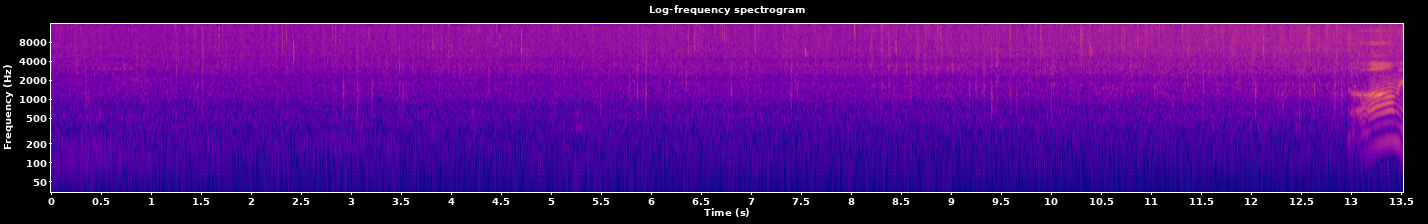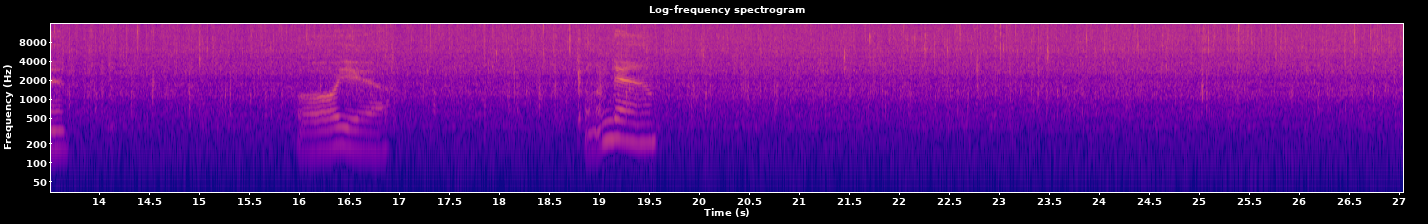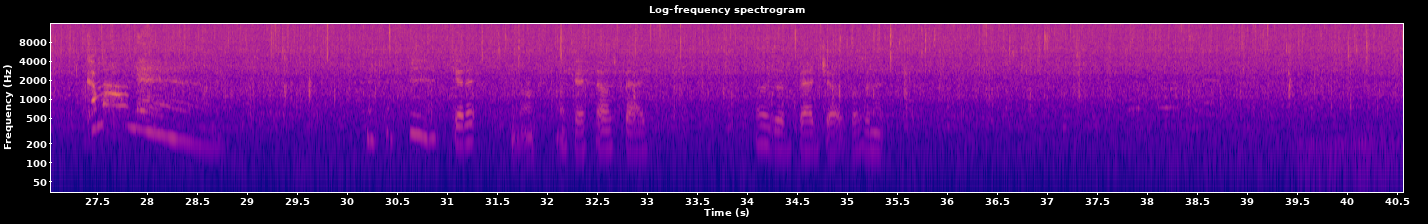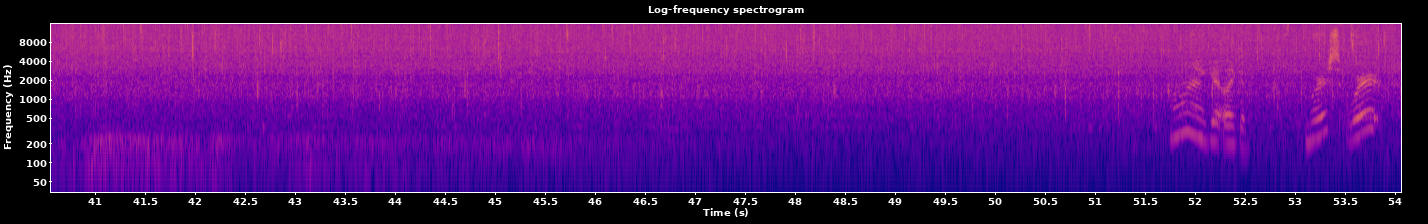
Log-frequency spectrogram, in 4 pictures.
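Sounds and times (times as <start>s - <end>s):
rain hissing: 0.0s - 54.0s
thunder rumbling: 39.5s - 46.0s.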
